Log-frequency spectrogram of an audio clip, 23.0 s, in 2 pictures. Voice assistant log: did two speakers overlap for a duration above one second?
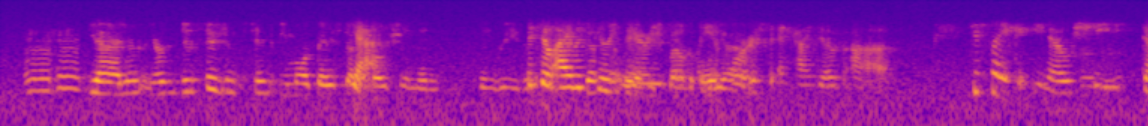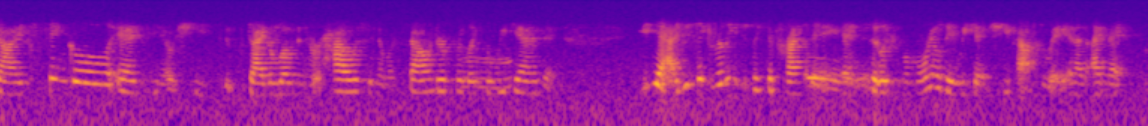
Yes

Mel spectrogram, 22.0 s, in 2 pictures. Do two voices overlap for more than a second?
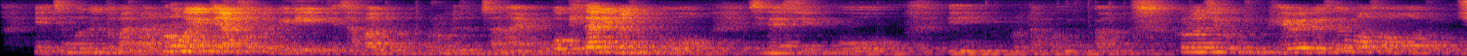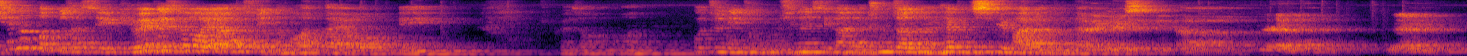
No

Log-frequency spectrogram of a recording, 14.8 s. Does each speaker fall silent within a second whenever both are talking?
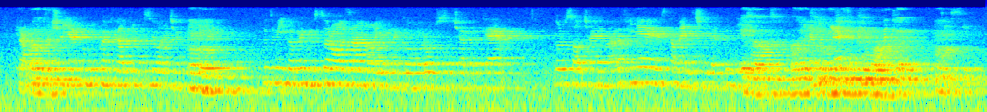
No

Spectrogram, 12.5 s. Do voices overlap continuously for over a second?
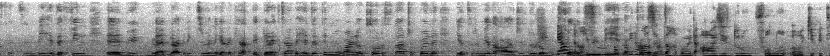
Yes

